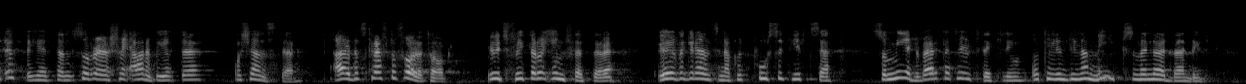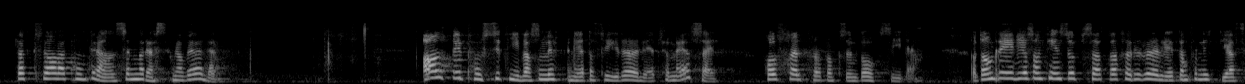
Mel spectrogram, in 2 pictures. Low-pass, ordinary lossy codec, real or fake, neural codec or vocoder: 7.2 kHz; Opus, 32 kbps; fake; codec, 32 kHz, 1.9 kbps, SNAC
